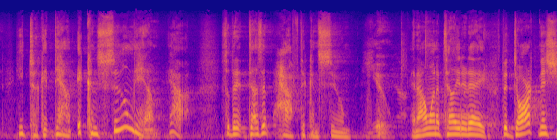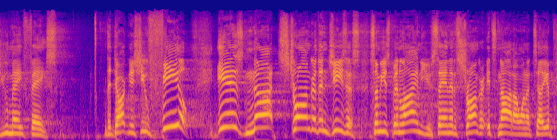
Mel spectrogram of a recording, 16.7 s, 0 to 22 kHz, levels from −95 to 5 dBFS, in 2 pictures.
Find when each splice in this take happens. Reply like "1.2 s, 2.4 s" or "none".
6.1 s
